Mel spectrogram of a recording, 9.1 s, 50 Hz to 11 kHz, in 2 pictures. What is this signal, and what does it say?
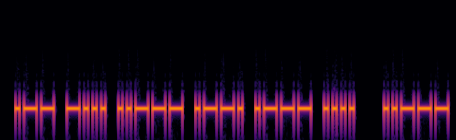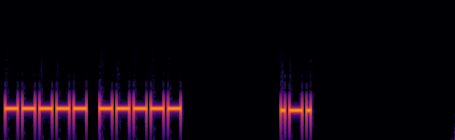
Morse code, heard as a keyed tone, about 28 wpm, 700 Hz. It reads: WB2PJH 200 R
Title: Worked All Europe DX Contest - QTC Exchange - 28wpm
